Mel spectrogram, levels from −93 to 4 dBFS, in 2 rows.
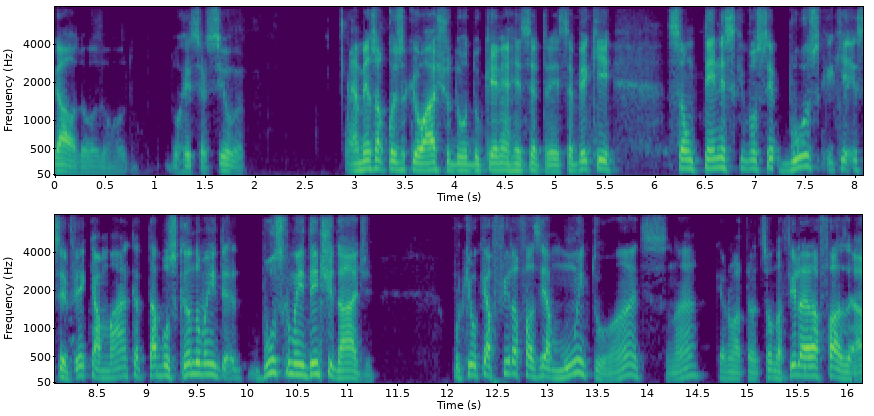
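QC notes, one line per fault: No faults found.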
